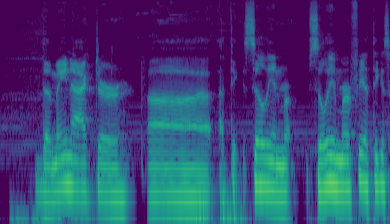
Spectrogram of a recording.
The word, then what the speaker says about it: Cillian Murphy: But the main actor, I think Cillian Murphy, I think is how you say his name.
